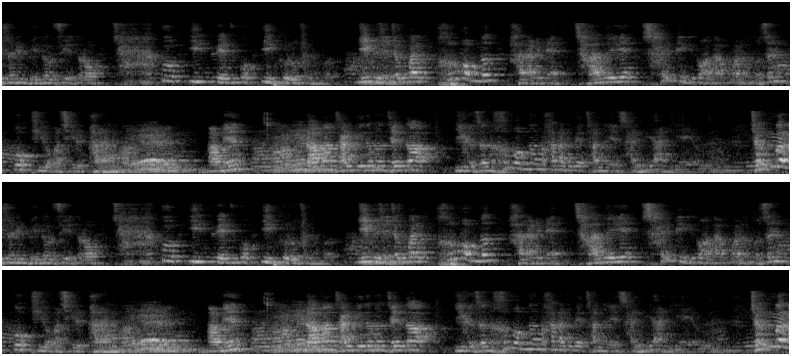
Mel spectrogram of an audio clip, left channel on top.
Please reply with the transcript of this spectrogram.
믿을 수 있도록 자꾸 인도해주고 이끌어주는 것, 이것이 정말 흠없는 하나님의 자녀의 삶이기도 하다고 하는 것을 꼭 기억하시길 바라는 거예요. 아멘. 나만 잘 믿으면 된다, 이것은 흠없는 하나님의 자녀의 삶이 아니에요. 정말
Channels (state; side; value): normal; both; correlation 0.67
